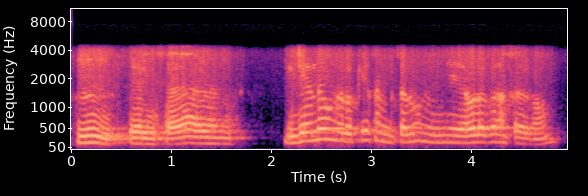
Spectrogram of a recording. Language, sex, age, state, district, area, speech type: Tamil, male, 18-30, Tamil Nadu, Sivaganga, rural, conversation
